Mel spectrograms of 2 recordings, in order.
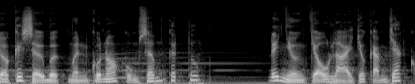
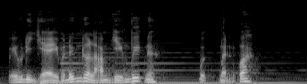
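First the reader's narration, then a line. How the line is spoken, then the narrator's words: Annoyed muttering. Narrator (Vietnamese): nó lẩm bẩm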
